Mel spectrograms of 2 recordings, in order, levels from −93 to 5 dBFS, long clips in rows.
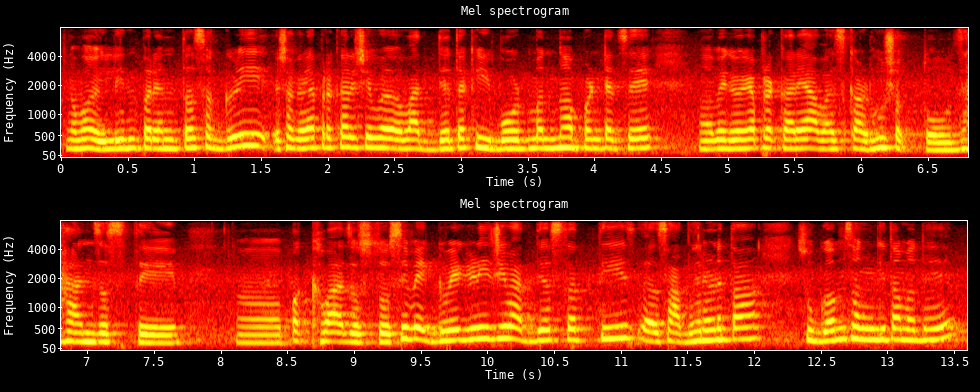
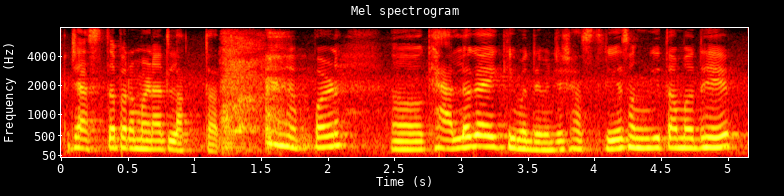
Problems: constant background noise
